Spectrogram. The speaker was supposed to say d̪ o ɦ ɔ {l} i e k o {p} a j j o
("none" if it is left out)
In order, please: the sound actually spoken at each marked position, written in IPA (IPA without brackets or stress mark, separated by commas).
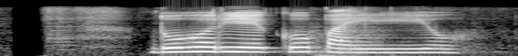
ɾ, p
